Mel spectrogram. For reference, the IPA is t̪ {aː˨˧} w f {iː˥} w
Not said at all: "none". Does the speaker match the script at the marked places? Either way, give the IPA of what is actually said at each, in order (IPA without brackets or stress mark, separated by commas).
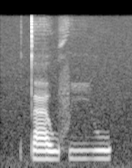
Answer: aː˥, iː˥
